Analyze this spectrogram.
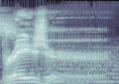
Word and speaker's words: brazier: Brazier rhymes with Frasier.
